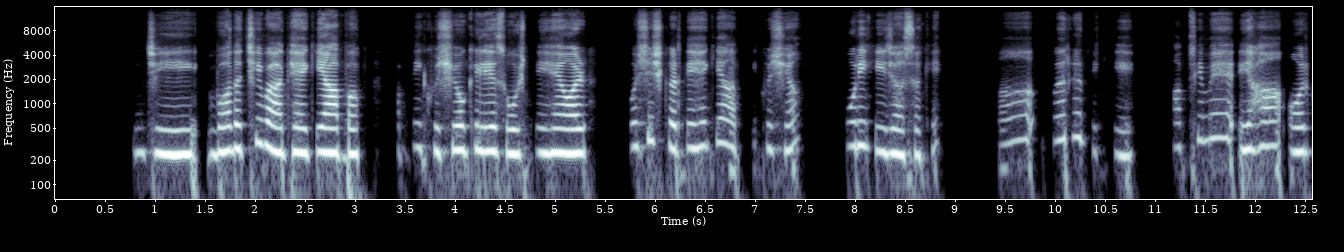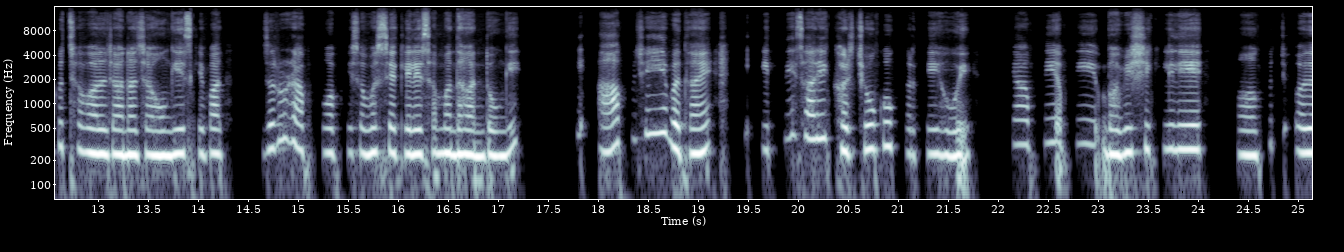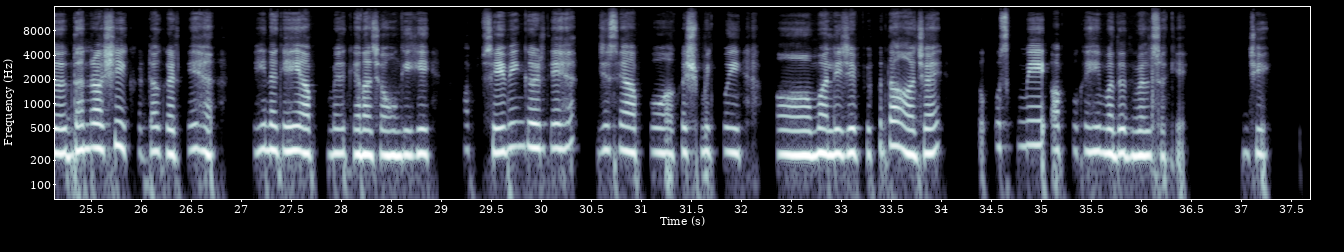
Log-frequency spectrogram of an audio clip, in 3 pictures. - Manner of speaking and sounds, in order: in English: "सेविंग"
- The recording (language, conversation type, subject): Hindi, advice, पैसे बचाते हुए जीवन की गुणवत्ता कैसे बनाए रखूँ?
